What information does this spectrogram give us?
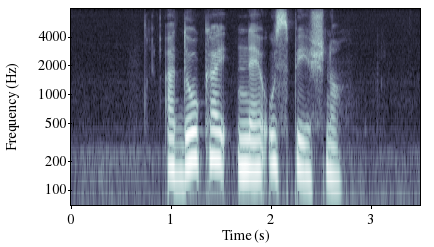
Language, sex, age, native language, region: Slovenian, female, 50-59, Slovenian, Central Slovenia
